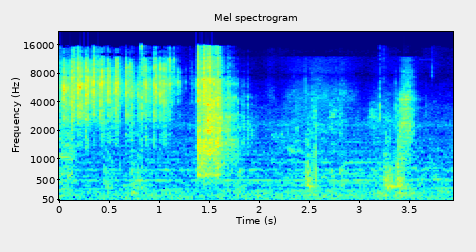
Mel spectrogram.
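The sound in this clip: Six dice rolled for a tabletop role-playing game check: a rapid rattling clatter for about a second, then a sharper burst of clicks and a few faint taps as they settle.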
